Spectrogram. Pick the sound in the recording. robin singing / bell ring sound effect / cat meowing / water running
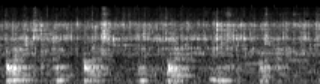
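water running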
